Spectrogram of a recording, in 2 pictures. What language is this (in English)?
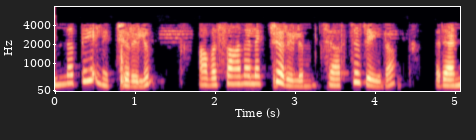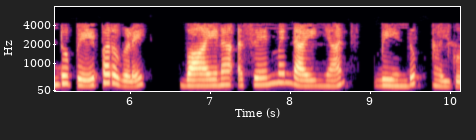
Malayalam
